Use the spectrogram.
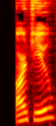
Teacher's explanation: The T plus the Y becomes a chi sound.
